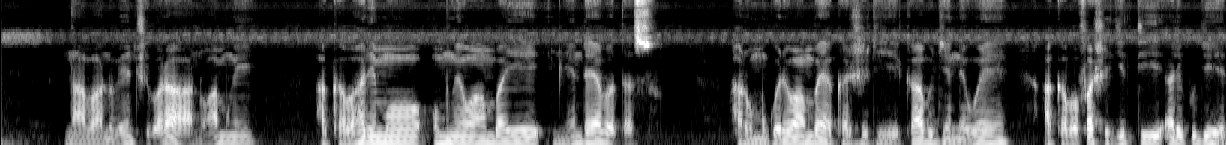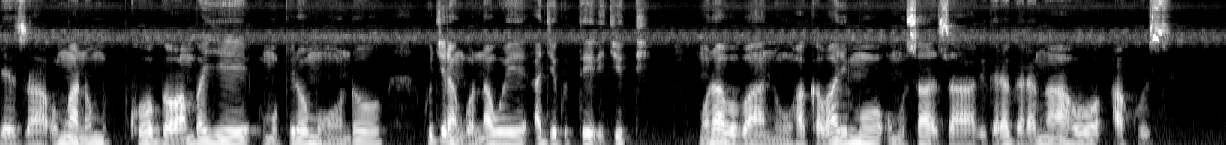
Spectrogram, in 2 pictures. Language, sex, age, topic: Kinyarwanda, male, 25-35, agriculture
